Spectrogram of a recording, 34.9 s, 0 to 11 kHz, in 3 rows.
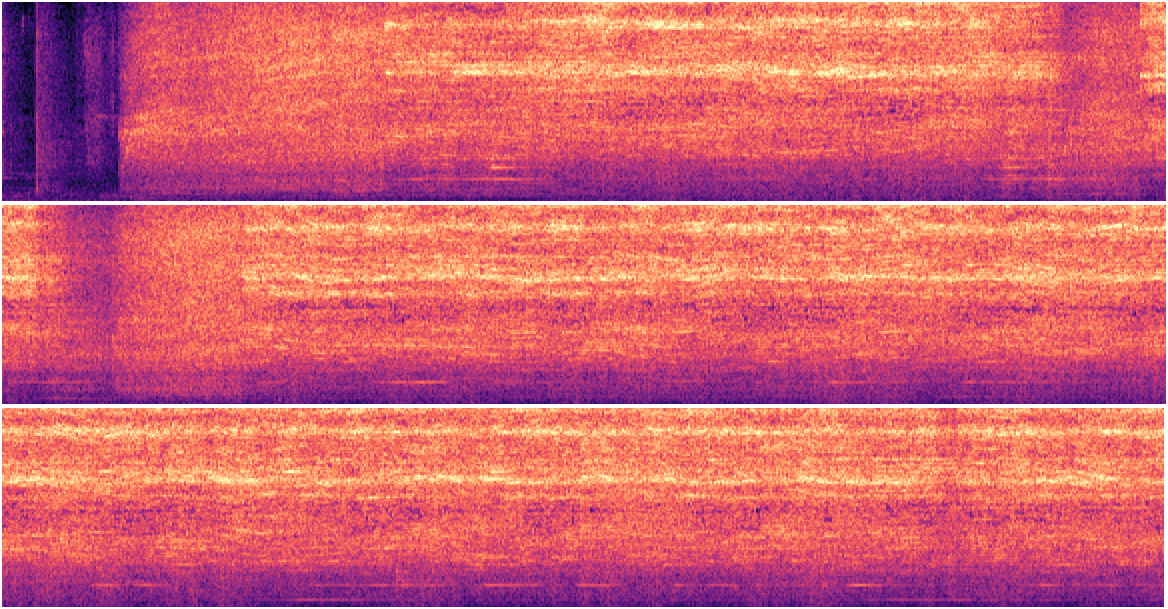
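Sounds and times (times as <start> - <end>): angle grinder grinding steel: 1.2 - 34.9.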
